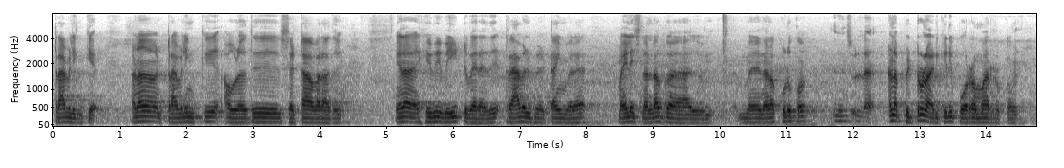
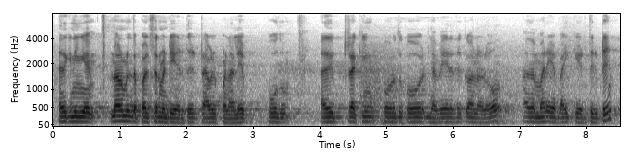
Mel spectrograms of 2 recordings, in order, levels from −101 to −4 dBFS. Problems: background sounds at intervals, background conversations at intervals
